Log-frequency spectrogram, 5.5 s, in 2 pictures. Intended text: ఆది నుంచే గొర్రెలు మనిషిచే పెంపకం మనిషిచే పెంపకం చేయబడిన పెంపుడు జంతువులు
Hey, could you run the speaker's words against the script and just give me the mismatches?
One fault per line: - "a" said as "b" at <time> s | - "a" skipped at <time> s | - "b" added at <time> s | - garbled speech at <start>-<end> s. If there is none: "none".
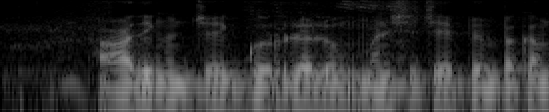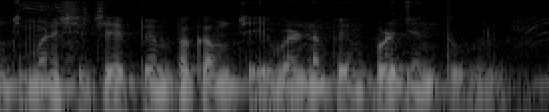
none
